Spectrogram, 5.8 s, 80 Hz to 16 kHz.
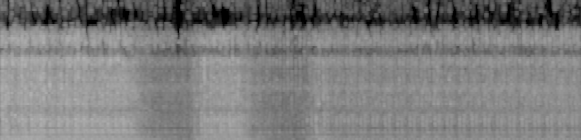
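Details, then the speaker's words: Ford diesel tractor, 40+ years old and long sitting, cold snowy freezing day in Western New York after overnight battery charge: after a rough catch it settles into a steady, even idle knock with no misses; normal diesel idle. "we've had it running for a good 10 or 15 minutes now she seems to be doing well"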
